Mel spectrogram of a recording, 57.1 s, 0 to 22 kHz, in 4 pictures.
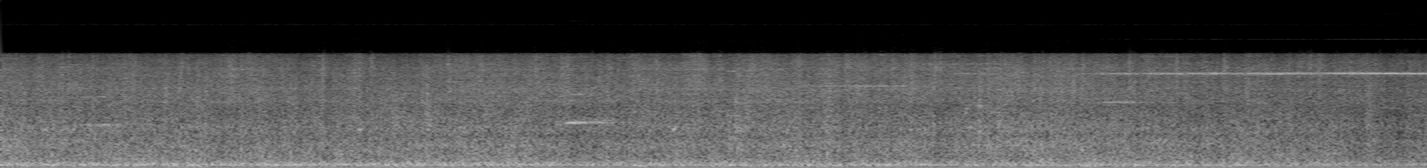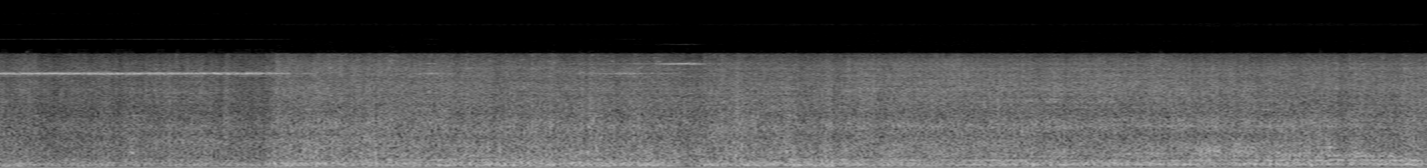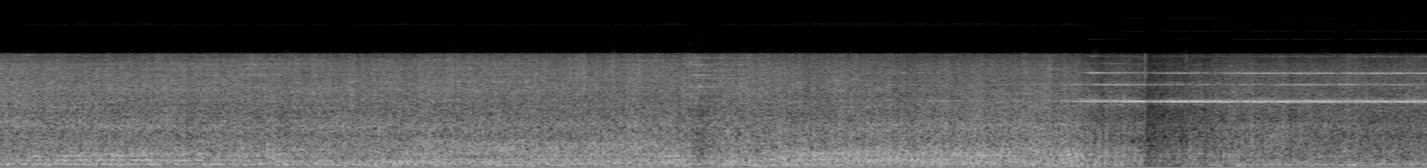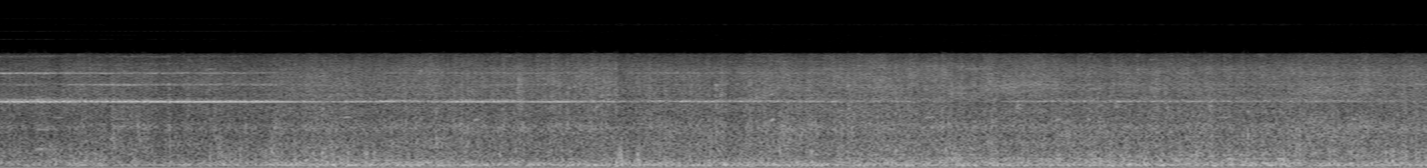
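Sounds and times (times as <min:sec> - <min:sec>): train wheels rumbling on rail: 0:00.0 - 0:57.0
high-pitched wheel squeal: 0:05.6 - 0:06.2, 0:10.9 - 0:17.3, 0:20.2 - 0:21.4, 0:39.2 - 0:51.3.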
